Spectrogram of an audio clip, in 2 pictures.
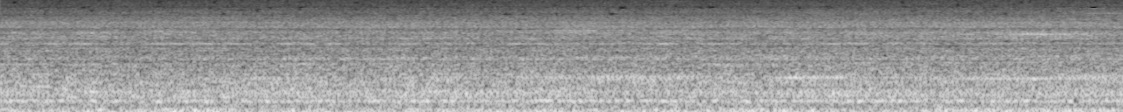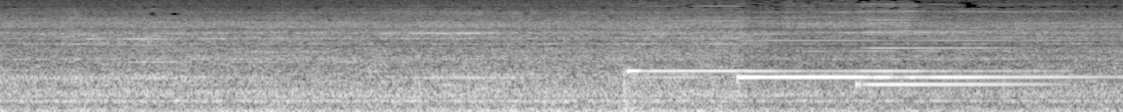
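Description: Passenger train running at speed on the rails, a steady rumble heard from its last carriage. Near the end, a squeal of several steady high tones comes in one after another and holds for about two seconds, louder than the rumble.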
